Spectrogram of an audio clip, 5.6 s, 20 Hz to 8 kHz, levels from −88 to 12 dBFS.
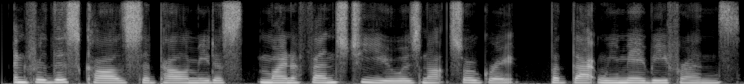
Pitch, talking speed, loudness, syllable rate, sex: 200 Hz, 215 wpm, -19 LUFS, 5.1 syllables/s, female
